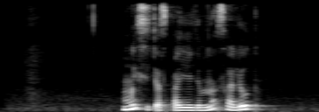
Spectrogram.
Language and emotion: Russian, positive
